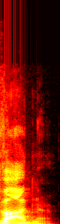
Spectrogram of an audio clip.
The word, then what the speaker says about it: Wagner: I love that you still go Vagner. I've totally Americanized. No, it's Vagner. Orlando. That's how you say his name.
